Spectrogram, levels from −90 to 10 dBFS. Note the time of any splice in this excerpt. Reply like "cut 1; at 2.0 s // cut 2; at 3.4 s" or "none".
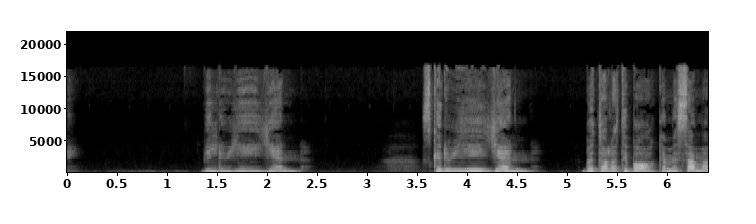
none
